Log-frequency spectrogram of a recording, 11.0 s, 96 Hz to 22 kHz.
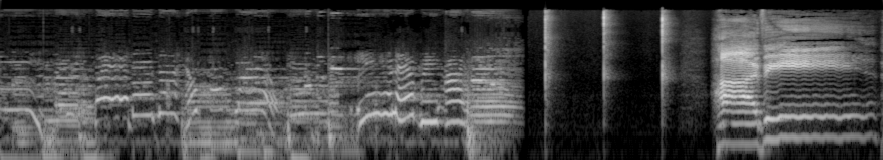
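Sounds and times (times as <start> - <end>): finger snaps: 6.8 - 8.6
man singing unaccompanied: 8.9 - 11.0.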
